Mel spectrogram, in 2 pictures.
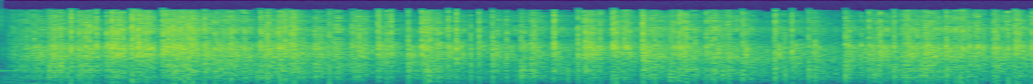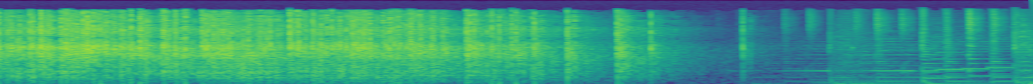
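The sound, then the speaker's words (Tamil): A long string of firecrackers bursts in rapid, dense crackling, loud, for about eight seconds, set off by Gokulraj's family celebrating the Madurai special court verdict in his murder case, before abruptly stopping, leaving a quieter tonal sound at the end. “பட்டாசு வெடித்து இனிப்பு வழங்கி வழக்கறிஞருக்கு மாலை அணிவித்து மகிழ்ச்சி”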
